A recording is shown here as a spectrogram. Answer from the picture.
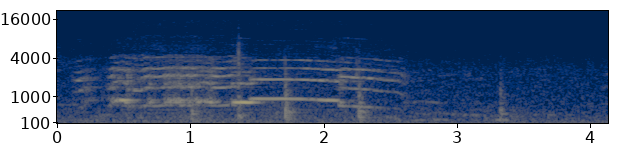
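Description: A rooster crowing once, a long call of about two seconds that rises slightly and then falls away at the end. A few light clicks are heard around it.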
